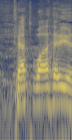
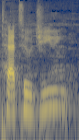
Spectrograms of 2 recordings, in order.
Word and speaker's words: Tatuaje: And Tatuaje in Spanish is what, fellas? – Tattoo. – Thank you. Mm-hmm. And you said it correctly. That's good. – Yeah. – Not Tattoo G.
